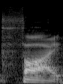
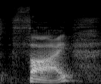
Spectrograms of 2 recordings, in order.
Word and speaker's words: thigh: good evening what is the correct way to pronounce the word thigh so it is thigh it's the part of your leg above your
